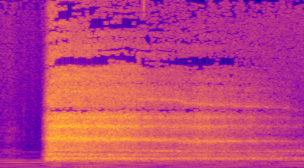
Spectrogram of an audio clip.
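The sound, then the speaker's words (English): A deep breath during a guided breathing exercise: one long, airy rush of breath that starts abruptly and slowly fades, over a soft, steady tonal background. “Breathe in, hold, and let it out.”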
